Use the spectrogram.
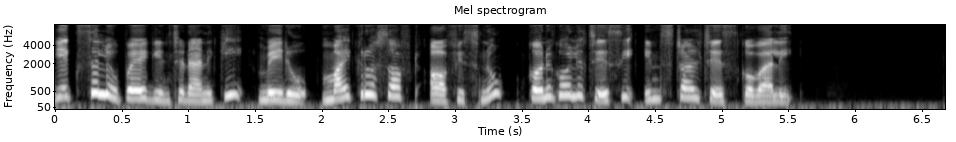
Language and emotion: Telugu, neutral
